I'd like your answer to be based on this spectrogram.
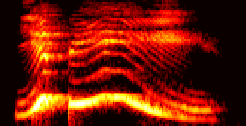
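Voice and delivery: over the moon about his very first bike, a happy cry; excited cry. A narrator's reading. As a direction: let out a thrilled little-kid yippee. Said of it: "cried Froggy".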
